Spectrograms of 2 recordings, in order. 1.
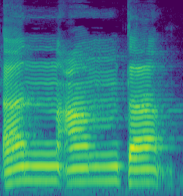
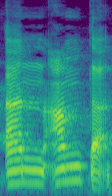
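Bunyi n dan m ditahan dengan sedang dan stabil. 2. Bunyi n dan m dilepas dengan kuat. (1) "tidak mengalir, tidak kuat di antara keduanya" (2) "Jangan an'amta"

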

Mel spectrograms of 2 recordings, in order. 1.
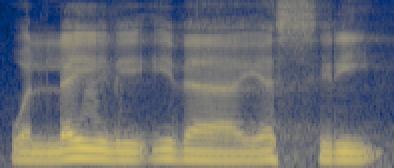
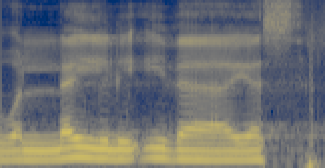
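تنتهي الكلمة الأخيرة بصوت مد طويل 'ee'. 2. تنتهي الكلمة الأخيرة بصوت راء خفيف. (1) "وراؤه كما ترون مكسورة إشارة إلى الياء المحذوفة" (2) "الأمثل فيها الترقيق عند الوقف"

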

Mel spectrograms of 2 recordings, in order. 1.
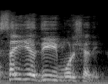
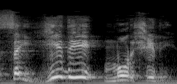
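'sayy' के बाद का स्वर 'a' ध्वनि है। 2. 'sayy' के बाद का स्वर 'i' ध्वनि है। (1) "नारे" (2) "जेर है या के नीचे"

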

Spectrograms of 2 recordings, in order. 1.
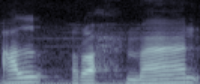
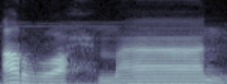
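L উচ্চারিত হয় R-এর আগে। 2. L বাদ পড়ে, আর R দ্বিগুণ হয়। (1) "মোটেও আল রহমান এভাবে না পড়ে" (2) "আমরা পড়ছি"

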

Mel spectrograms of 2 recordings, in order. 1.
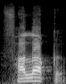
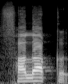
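শব্দটি শেষ ব্যঞ্জনধ্বনি দিয়ে শেষ হয়। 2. শব্দটি শেষ ব্যঞ্জনধ্বনি দিয়ে শেষ হয়।

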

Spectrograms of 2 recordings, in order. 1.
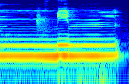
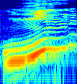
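Le n se fond dans un son m doublé. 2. Le mot finit par un son n clair. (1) "je vais dire hablum mim" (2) "au lieu de dire min"

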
